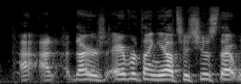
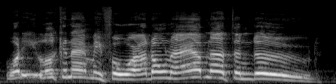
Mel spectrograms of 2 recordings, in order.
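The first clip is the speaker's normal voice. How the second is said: raised, higher-pitched scolding at the dog; exasperated scolding; 5 semitones higher, 5 dB louder than usual. Real, not acted. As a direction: tell the begging dog off, louder and higher. Scolding dog begging for food.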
